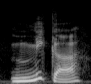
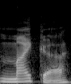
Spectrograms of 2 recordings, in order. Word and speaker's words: Mika: in human history that Mika not Micah that's correct let's let's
